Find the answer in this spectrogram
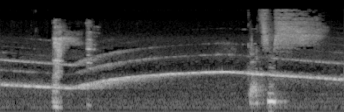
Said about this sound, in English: Oh, there's a siren in the background.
